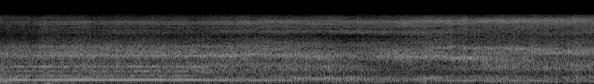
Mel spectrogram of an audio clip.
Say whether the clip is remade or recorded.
remade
